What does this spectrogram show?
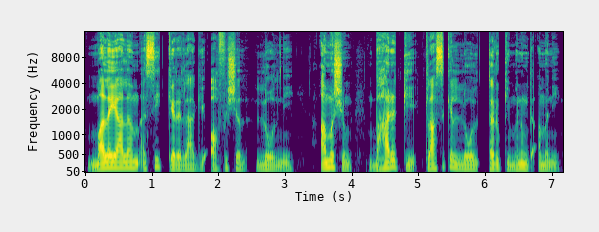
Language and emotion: Manipuri, neutral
